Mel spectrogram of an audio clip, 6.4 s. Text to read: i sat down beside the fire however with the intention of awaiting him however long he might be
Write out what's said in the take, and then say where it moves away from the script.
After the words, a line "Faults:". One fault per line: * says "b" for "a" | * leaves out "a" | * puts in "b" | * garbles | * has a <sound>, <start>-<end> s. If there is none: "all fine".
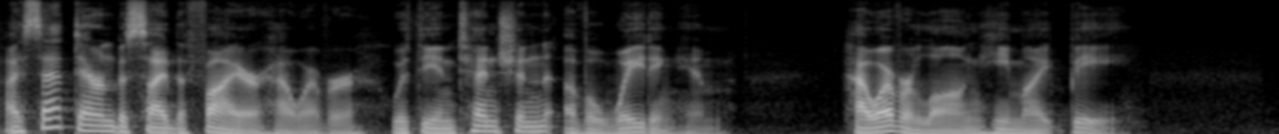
i sat down beside the fire however with the intention of awaiting him however long he might be
Faults:
all fine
